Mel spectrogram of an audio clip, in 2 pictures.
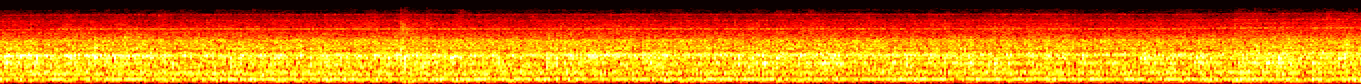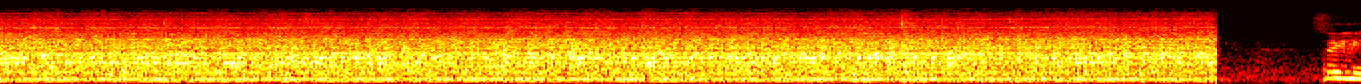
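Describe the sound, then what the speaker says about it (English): A food processor blends cheesecake batter with sour cream, a steady loud whirring drone that runs unbroken for over twelve seconds before cutting off briefly near the end. "So you have to keep blending this or processing this until all the ingredients are mixed together."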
